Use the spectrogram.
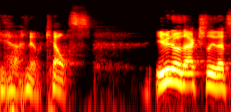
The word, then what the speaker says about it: Kelce: There's no E on the pronunciation of Kelce. Yeah, I know, Kels. Even though actually that's not true, because they do pronounce it Kelce, so they put that on their show.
